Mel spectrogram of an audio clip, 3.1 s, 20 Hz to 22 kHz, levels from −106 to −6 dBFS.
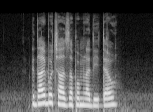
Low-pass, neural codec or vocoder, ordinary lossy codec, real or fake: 14.4 kHz; none; none; real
